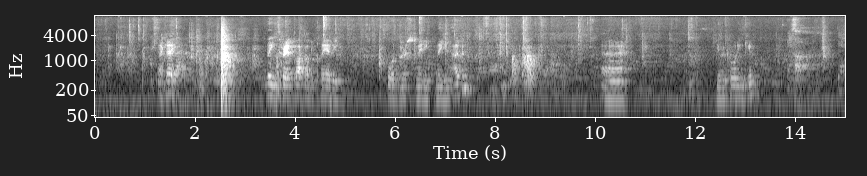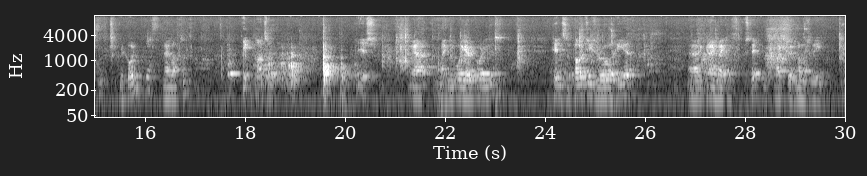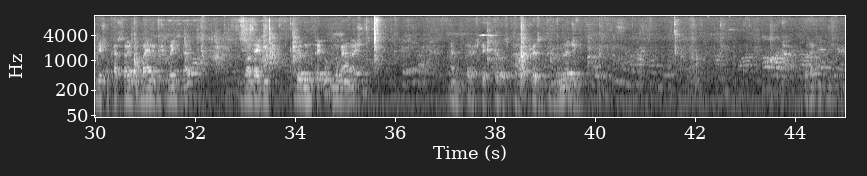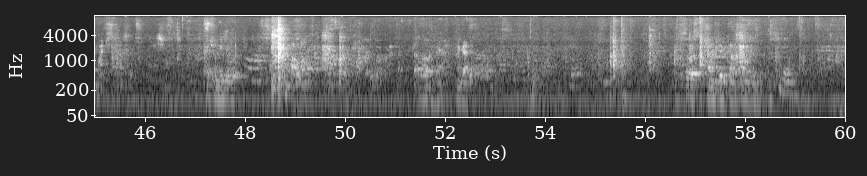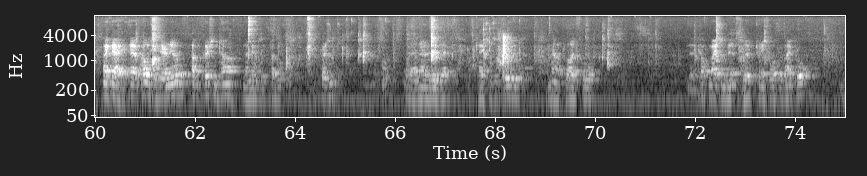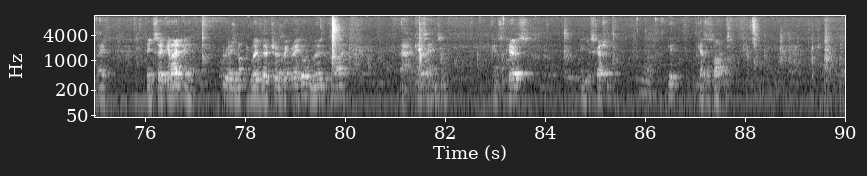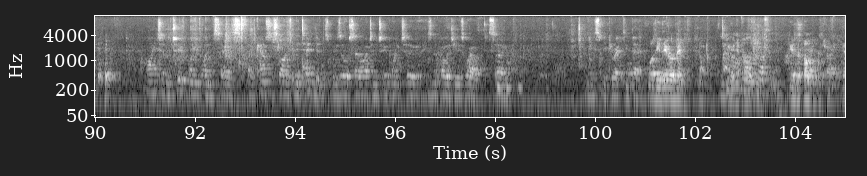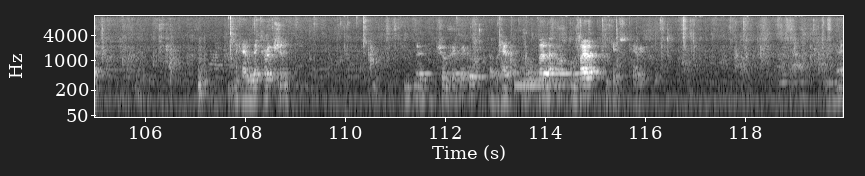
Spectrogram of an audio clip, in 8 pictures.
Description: recording-audit-and-risk-advisiory-committee-meeting-8-may-2025.mp3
